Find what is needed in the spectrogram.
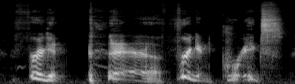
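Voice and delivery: put-on high, slurred drunk voice with a cough; drunk thug. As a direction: play the sick drunk.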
